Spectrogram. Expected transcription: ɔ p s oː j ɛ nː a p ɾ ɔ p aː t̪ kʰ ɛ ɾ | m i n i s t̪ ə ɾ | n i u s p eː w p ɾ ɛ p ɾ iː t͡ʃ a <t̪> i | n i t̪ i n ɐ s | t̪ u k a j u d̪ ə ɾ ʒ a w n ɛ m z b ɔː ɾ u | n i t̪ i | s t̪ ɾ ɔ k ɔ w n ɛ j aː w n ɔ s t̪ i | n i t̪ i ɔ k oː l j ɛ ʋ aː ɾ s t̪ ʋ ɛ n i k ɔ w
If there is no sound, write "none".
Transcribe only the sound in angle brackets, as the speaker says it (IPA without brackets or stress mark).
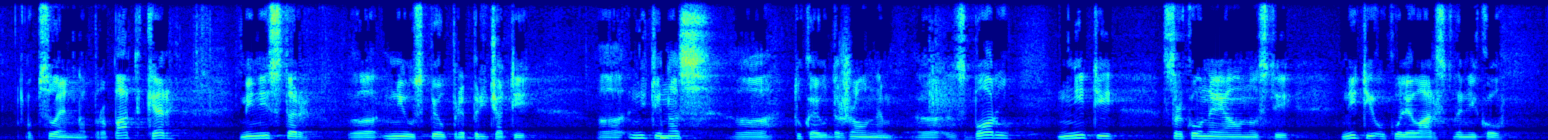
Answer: t̪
